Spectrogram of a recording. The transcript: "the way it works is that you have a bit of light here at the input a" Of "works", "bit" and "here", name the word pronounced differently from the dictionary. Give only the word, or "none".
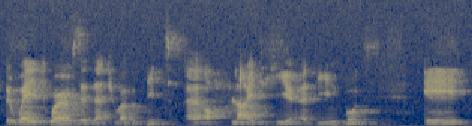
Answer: none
